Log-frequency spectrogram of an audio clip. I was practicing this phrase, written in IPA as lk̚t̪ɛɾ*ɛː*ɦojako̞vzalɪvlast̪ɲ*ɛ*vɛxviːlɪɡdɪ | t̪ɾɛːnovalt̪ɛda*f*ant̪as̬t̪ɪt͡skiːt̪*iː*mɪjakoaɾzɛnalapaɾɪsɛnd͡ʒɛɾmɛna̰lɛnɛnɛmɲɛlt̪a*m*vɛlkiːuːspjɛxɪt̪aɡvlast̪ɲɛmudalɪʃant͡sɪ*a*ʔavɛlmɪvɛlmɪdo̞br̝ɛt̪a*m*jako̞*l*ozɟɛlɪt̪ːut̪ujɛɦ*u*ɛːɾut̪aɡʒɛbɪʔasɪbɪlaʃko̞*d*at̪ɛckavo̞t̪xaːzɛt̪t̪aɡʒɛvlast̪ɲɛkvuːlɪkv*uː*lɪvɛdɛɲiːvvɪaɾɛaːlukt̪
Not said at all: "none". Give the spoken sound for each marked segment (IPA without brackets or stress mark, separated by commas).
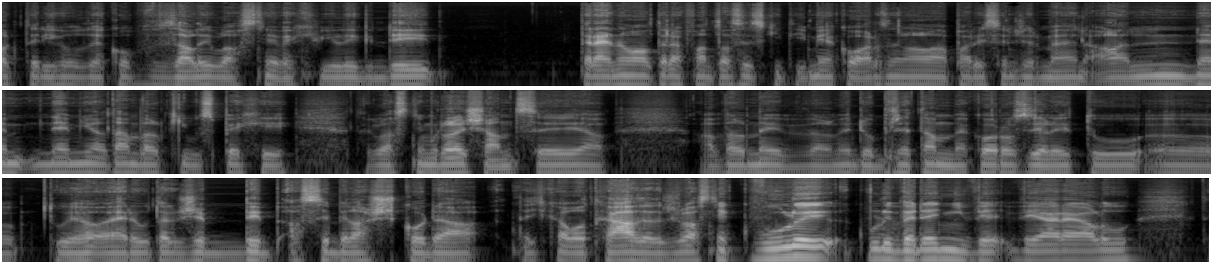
iː, ɛ, f, iː, m, a, m, ɾ, o, d, uː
